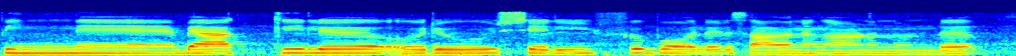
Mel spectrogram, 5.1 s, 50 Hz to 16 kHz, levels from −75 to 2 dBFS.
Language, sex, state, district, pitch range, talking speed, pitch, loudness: Malayalam, female, Kerala, Kollam, 190-205 Hz, 95 wpm, 195 Hz, -18 LUFS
